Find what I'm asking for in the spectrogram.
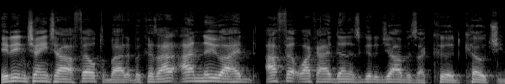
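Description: Here a man talks at a very fast pace with an Arkansas accent. His pitch varies in an ordinary way. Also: medium pitch for a man, hardly any pauses. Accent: Southern US (Arkansas). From Arkansas, US South. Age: 30s. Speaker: former high school coach. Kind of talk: casual chat.

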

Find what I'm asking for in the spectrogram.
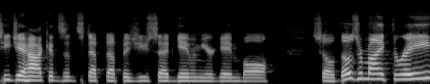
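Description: A bright, sharp tone with ordinary pitch variation at a moderate pace, in a dry, close sound with no echo and a very clean recording with a silent background. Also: man. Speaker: podcast host. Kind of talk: casual sports podcast chat. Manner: rambling, filler-heavy, fan enthusiasm.

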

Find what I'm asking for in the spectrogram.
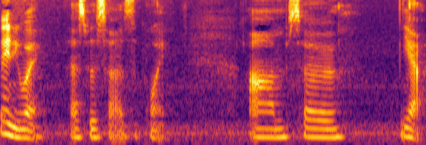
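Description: A woman with an American accent and a somewhat breathy voice. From North Carolina, US South. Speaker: listener caller. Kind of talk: voicemail feedback.

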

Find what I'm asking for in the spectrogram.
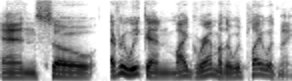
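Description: An unremarkable speaking voice belongs to a man with an American accent, medium pitch and lively intonation. The sound is dry and close with no echo, in a very clean recording with a silent background. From New York State (Carmel, north of NYC). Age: 50s. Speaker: former Marine and intelligence officer, author and speaker. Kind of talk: casual interview chat.

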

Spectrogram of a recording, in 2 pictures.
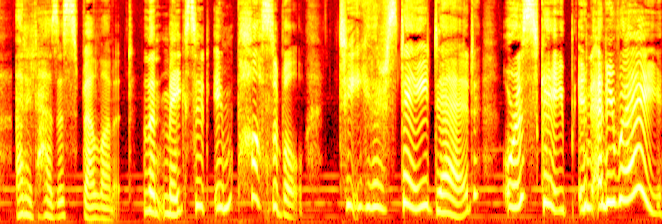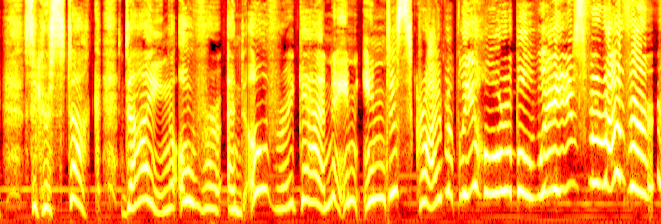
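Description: A put-on character voice sounds female, with an extremely high pitch, very wide pitch swings and a bubbly tone. The pace is moderate, and faint music plays in the background. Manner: bubbly, sadistic.

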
